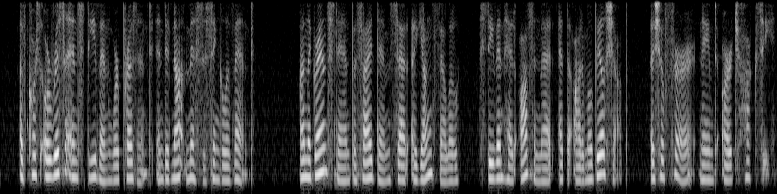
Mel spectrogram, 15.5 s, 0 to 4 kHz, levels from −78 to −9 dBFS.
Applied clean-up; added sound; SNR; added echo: none; none; none; none.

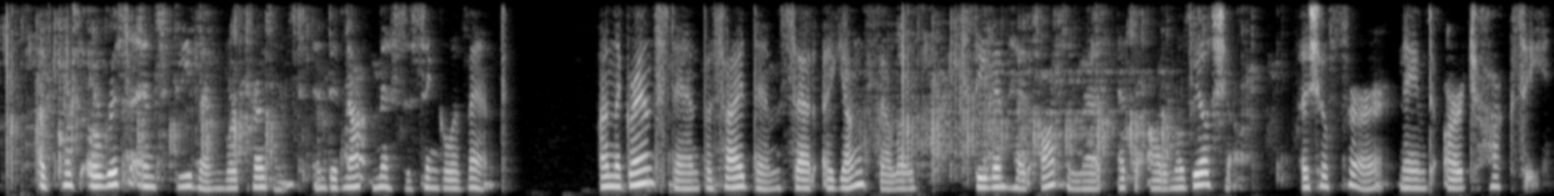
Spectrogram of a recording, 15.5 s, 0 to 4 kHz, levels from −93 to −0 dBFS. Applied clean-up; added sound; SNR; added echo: classical method log-MMSE.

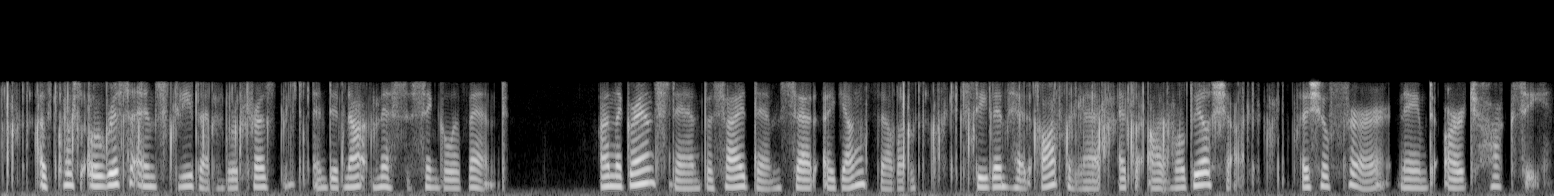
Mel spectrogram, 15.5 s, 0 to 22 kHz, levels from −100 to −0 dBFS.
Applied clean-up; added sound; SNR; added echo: neural diffusion model UNIVERSE++.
